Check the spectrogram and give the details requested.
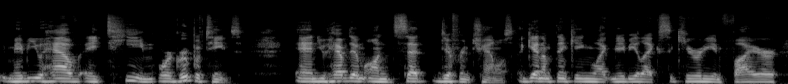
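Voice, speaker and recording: A man with a mid-pitched voice presents a hands-on product review. He talks informally and directly to viewers while demonstrating the gear, in the relaxed phrasing of a casual vlog.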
